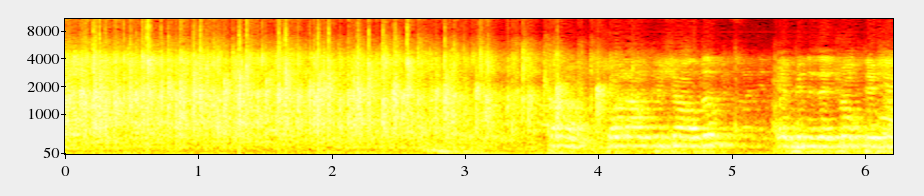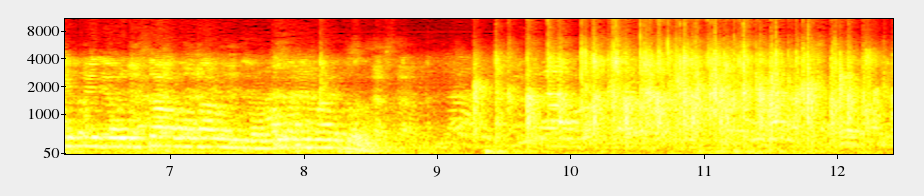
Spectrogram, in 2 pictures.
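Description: A crowd claps rhythmically in a room.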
